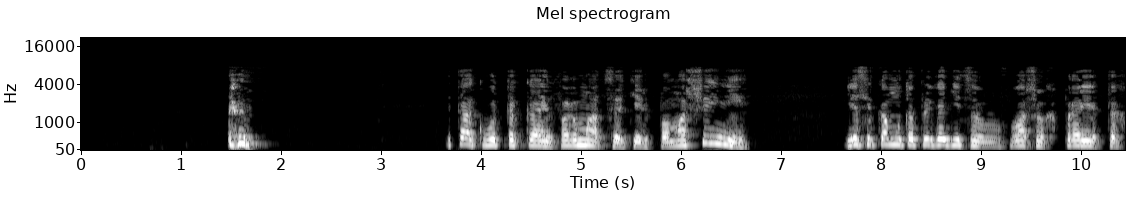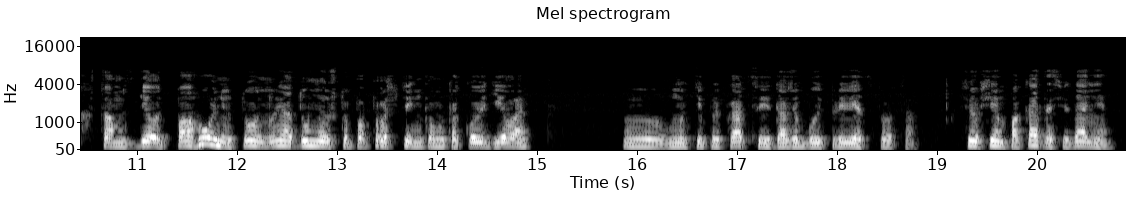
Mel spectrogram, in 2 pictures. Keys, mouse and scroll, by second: 1.2-3.7 middle drag.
